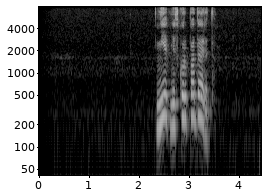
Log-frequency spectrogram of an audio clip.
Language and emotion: Russian, positive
